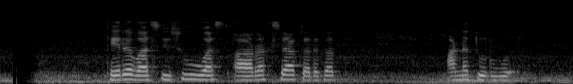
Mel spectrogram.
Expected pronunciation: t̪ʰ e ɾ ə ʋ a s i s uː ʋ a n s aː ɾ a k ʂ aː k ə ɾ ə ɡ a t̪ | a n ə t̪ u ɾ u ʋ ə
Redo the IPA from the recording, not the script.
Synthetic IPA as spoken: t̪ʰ e ɾ ə ʋ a s i s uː ʋ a s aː ɾ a k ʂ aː k ə ɾ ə ɡ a t̪ | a n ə t̪ u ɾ u ʋ ə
